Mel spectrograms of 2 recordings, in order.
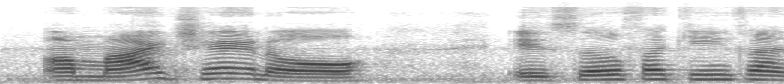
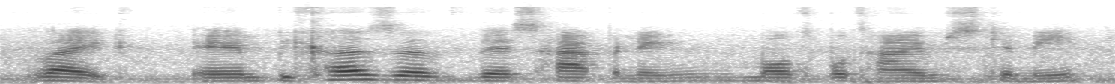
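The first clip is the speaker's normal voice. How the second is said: normal talking voice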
